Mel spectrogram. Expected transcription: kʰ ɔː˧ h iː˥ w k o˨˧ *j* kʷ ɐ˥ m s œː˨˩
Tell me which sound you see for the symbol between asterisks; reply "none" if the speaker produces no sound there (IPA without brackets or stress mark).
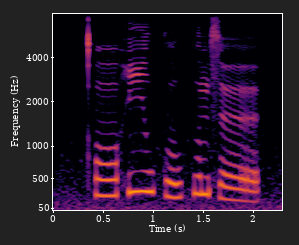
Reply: w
